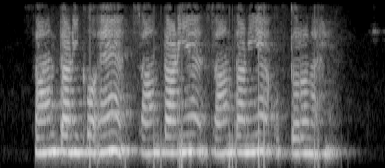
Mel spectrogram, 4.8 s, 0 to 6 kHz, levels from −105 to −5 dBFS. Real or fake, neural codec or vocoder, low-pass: real; none; 5.4 kHz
